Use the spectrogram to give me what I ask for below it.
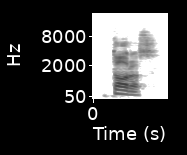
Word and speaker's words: Toros: Toros.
